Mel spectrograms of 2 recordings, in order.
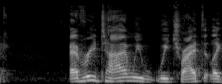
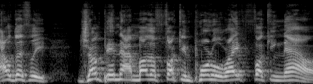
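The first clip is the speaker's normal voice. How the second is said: all-out, high, loud scream; 7 semitones higher, 7 dB louder than usual. Retelling a tense game moment to teammates: retelling a scream. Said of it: "dead ass screaming at the top of my lungs".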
